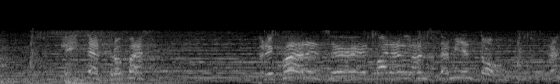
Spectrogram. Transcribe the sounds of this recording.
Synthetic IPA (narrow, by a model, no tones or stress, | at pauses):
list̪ast̪ɾopas | pɾepaɾẽnsepaɾaelːansamjẽnt̪o | a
